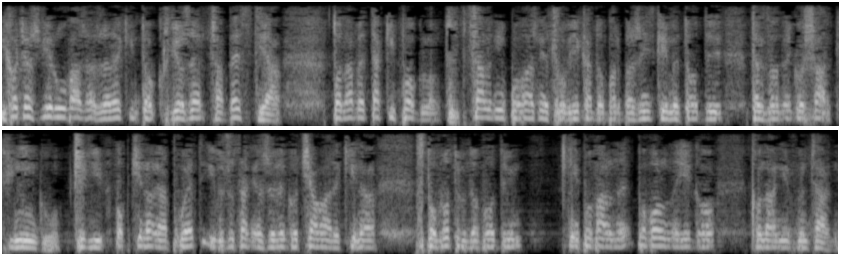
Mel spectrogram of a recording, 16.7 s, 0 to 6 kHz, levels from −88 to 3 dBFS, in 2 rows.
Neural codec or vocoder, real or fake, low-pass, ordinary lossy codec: vocoder, 24 kHz, 100 mel bands, Vocos; fake; 5.4 kHz; MP3, 24 kbps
